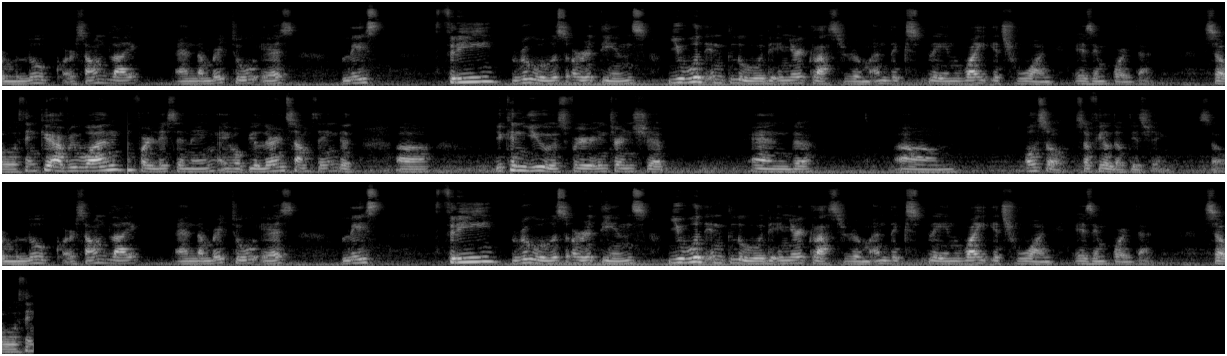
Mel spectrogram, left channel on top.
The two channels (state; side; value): drops out; right; at 12.6 s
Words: look or sound like? And number 2 is list 3 rules or routines you would include in your classroom and explain why each one is important. So thank you everyone for listening. I hope you learned something that you can use for your internship and also sa field of teaching. So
